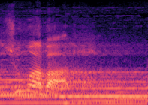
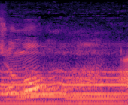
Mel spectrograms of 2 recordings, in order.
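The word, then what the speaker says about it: جمعة: বলে ফেলে জুমা জুমা আসলে আরবিতে শুদ্ধ উচ্চারণটা হচ্ছে জুমু আহ আহ সূরাতুল জুমু আহ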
